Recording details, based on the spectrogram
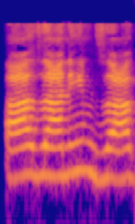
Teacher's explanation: زال کو باریک ادا کریں گے. یہاں پر پھر میم کے اوپر شد آ گئی، میم کو مشدد ادا کریں گے، یعنی غنہ کریں گے.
